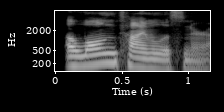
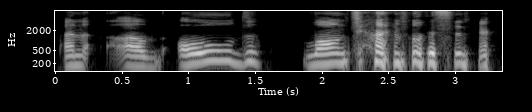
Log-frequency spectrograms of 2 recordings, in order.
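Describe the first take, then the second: First: Said in the usual way. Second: Laughing self-correction. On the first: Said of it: "I should say". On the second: Real, not acted. Host correcting himself about the listener's age, laughing. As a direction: laugh through long-time listener, louder. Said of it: "I shouldn't call him old".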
